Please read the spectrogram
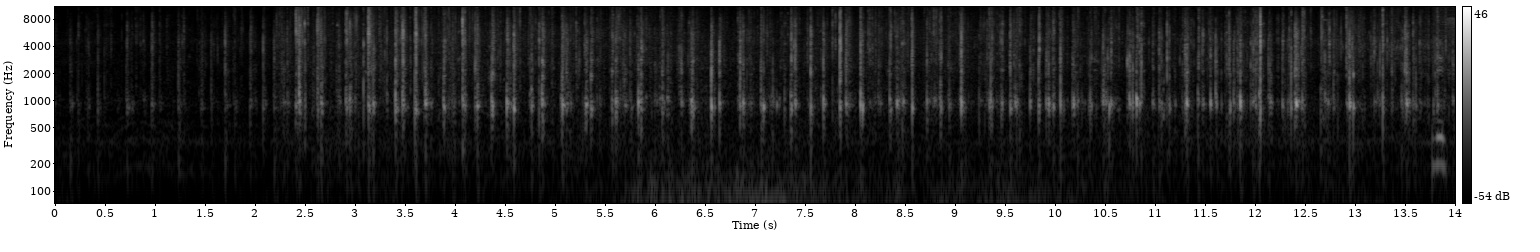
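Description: Horses' hooves clip-clopping on a paved road: many overlapping steps from a carriage pair and ridden horses. Faint at first, then much louder from about two seconds in.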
